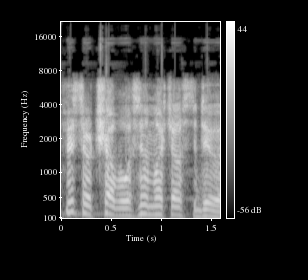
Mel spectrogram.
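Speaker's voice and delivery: high put-on voice, sliding down; high-pitched polite reply; character dialogue. A narrator's reading. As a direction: pitch it up, easy and reassuring.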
